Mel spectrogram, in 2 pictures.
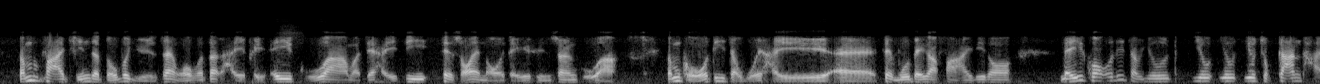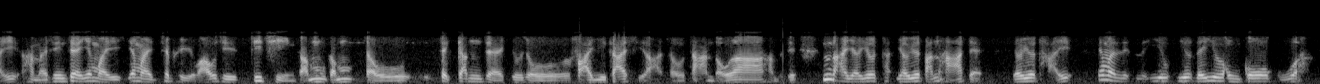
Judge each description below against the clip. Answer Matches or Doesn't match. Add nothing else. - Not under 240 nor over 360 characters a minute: Matches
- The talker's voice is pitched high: Doesn't match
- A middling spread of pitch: Doesn't match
